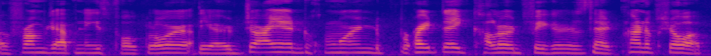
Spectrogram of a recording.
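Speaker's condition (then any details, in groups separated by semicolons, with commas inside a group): Spinocerebellar ataxia type 2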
